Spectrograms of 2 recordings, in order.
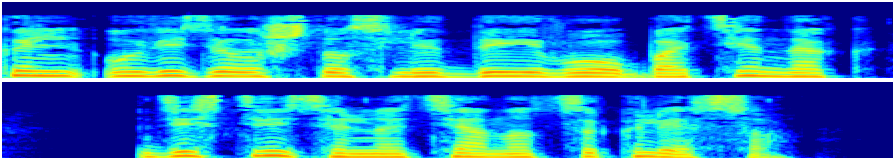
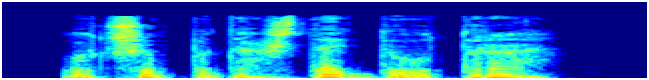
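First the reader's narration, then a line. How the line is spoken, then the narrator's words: Whisper. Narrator (Russian): прошептал он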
